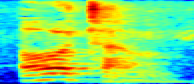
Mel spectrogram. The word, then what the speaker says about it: autumn: MN في نهاية الكلمة لا ننطق N. مثال autumn, autumn, autumn, damn, damn, damn.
